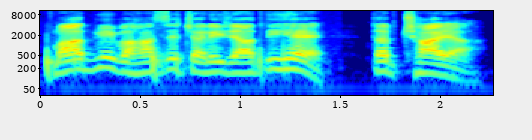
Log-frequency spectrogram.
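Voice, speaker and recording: A man's voice: on the high side, expressive, moderate pace, sharp tone, no echo. A man narrating a scripted cartoon family story.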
